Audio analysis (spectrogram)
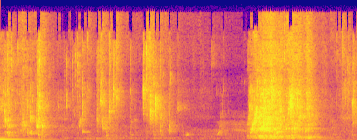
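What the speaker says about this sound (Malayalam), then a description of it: "അപ്പോൾ കറക്റ്റ് വെള്ളം പോകുന്നുണ്ട്" Water running and draining through a freshly cleaned pipe, a close splashing gush with gurgles that fades briefly and then returns stronger and steady.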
